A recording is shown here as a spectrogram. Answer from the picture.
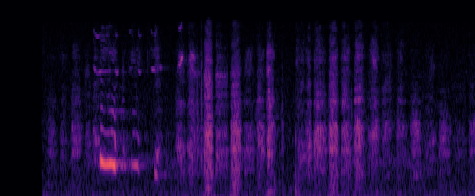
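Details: Chad, a hyperactive four-year-old Labrador Retriever, pants in quick rhythmic breathy bursts after a short high whine near the start, the puffs repeating several times a second and then softening toward the end.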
